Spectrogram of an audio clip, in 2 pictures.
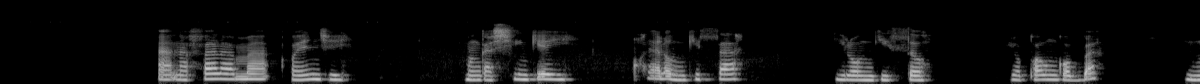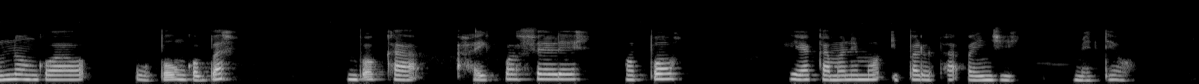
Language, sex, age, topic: Oshiwambo, female, 18-24, agriculture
